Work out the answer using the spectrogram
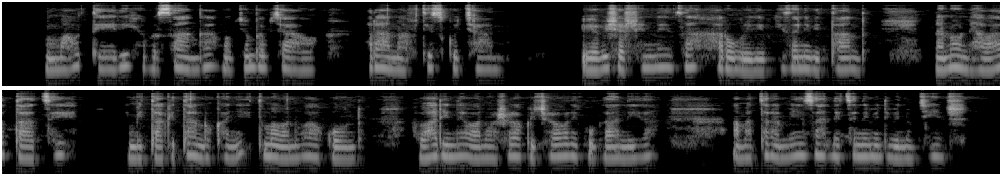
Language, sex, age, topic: Kinyarwanda, female, 18-24, finance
